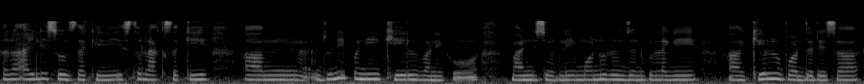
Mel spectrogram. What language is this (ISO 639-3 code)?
nep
